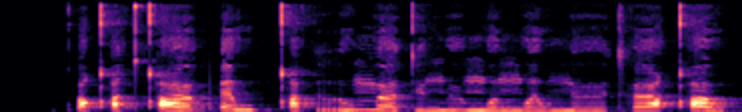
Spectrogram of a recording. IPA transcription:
kʷʼ œ qʼ œ t qʼ œː pʼ ɛ w | qʼ œ θ r u m œː t y ŋ ʉː ŋʷ e ŋʷ eː w n ʉː tʰ œː qʼ u

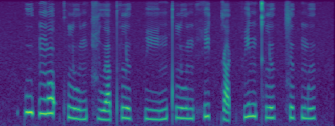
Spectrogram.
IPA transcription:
p u˥˩ ʔ ŋ ɔ˥˩ ʔ pʰ l u˩˦ n t͡ɕ u˩˦ a̯ pʰ l ɯ˨˩ k̚ p iː˩˦ ŋ pʰ l u˧ n h i˥˩ t̚ k a˨˩ k̚ f i˥˩ n kʰ l ɯ˦˥ k̚ s ɯ˦˥ k̚ m ɯ˦˥ k̚

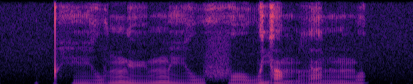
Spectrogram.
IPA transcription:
pʰ iː˨˥ w n̪ yː˨˥ m iː˨˧ w f o˨˥ w j ɐ˨˩ m l ɐ˨˧ n m ʊ˧ k̚

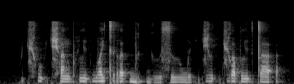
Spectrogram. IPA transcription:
t͡ɕʰ u˦˥ ʔ t͡ɕʰ a˦˥ n pʰ l i˦˥ ʔ b a˥˩ j t r a˦˥ t̚ b e˨˩ k̚ j ɯː˩˦ s ɯː˧ w e˨˩ k̚ t͡ɕ ɯː˥˩ t̚ t͡ɕ u˥˩ a̯ p l i˥˩ ʔ t a˦˥ ʔ

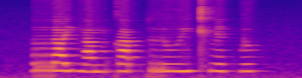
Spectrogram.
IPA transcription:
r a˥˩ j ŋ a˧ m k a˦˥ k̚ p r ɯː˦˥ j kʰ l e˥˩ k̚ l ɯ˥˩ k̚

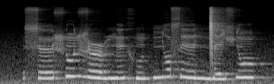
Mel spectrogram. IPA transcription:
s ø ɬ õ ɮ ə˞ ŋ ẽ x ũ t ɲ ɔ s ɪː ŋ͡ǀ e ç ɔ̃

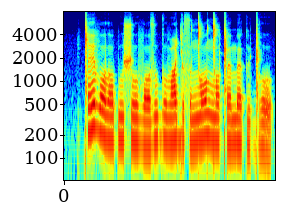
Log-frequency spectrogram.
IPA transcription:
ǁ ɛ v ɔ l ɔ p u ʃ o v ɔ z u ɡ o β ɑ ɟ ʊ s ʊ ŋ͡ǀ ɔ ŋ͡ǀ ɔ ǁ œ m œ k ʉ ɡ͡ǁ o

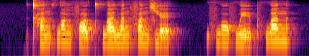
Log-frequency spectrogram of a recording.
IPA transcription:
kʰ a˨˦ n x w ɑ˥˨ ŋ f ɑ̰˨˩ ʊ̯ t̪ʰ w ä˨˦ l w a˧ n f a˦ n ɕ j ɛ̰˨˩ | f w ɔ˨˦ f w ḛ˨˩ ɪ̯ pʰ w a˦ n

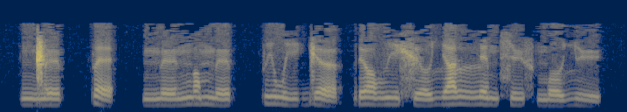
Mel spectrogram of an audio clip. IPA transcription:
ŋ͡ǁ ø pː ɛ | m ø ŋ ɔ m ø pː i w i ɡʲ œ | ɾʲ ɔ β i xʲ o ʎ a lː e m s y f m o ʎ y

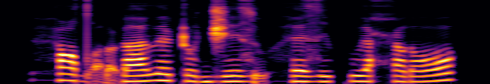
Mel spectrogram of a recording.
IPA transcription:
h ø dˤ o̰ ɾ o̰ ɽ a ð ɛ ʈ o d͡ʒ e z ṵ h ɛ z i kʷ e ħ ɔ ɾ ɔ

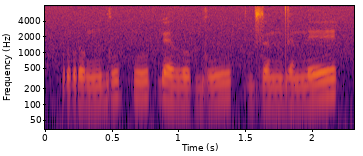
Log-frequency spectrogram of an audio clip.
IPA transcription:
r o ŋ ɡ u p u ɠ ɛ ð u ɡ u | d͡z œ n d ɛ n e

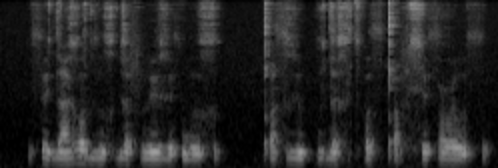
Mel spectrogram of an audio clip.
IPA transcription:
θ ø d a ɣ ɔ d ð u x ɡ ɐ f β ø ɣ ø θ w ʊ x | qʼ ɔ θ ɣ ʏ kʷ ɛ d ɐ x t͡sʼ ɔ θ qʼ ʏ f s ʏ θ ʕ o θ

